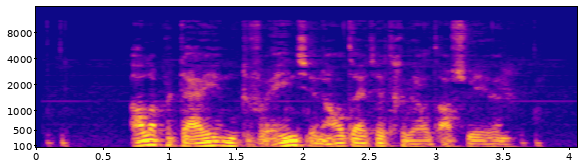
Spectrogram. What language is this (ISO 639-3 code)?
nld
